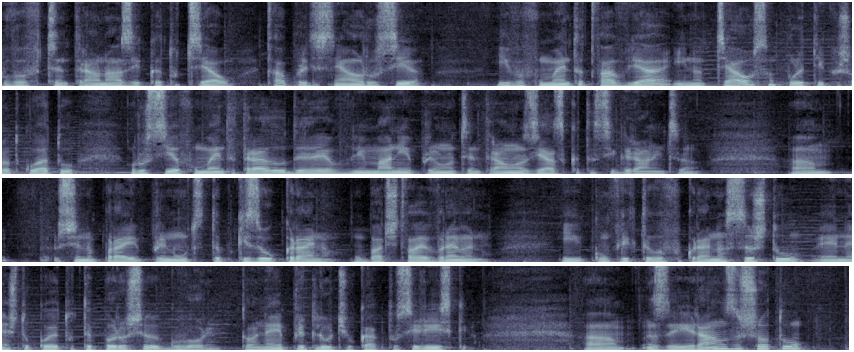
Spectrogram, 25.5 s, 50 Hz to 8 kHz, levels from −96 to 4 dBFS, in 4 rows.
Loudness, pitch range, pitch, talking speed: -26 LUFS, 120-145 Hz, 130 Hz, 145 wpm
